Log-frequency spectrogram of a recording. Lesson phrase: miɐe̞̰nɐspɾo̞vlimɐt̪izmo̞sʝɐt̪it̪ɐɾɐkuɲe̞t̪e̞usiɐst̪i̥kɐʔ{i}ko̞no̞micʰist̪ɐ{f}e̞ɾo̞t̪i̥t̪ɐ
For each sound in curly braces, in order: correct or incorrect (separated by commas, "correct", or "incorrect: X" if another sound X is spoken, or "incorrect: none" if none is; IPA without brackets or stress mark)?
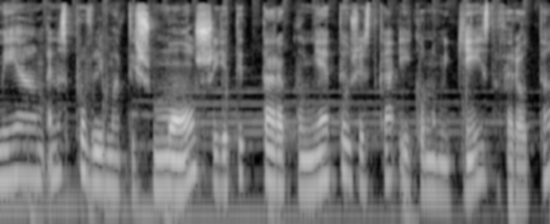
incorrect: iː, incorrect: θ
